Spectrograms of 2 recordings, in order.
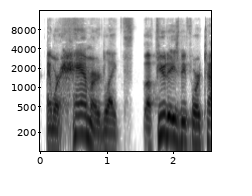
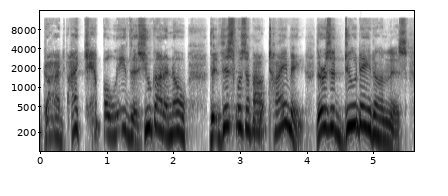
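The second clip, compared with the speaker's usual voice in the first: high, pleading rant at God; indignant complaint to God, high and pressing; retold furious prayer; 9 semitones higher than usual. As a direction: vent the frustration upward, pitch climbing. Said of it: "I'm furious with him".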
